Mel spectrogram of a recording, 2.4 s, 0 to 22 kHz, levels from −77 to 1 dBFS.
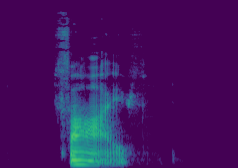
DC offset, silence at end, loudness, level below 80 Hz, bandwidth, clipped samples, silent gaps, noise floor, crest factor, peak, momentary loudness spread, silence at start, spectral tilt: under 0.1%; 1.05 s; -25 LUFS; -66 dBFS; 16 kHz; under 0.1%; none; -84 dBFS; 24 dB; -4 dBFS; 17 LU; 0.55 s; -6 dB/octave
